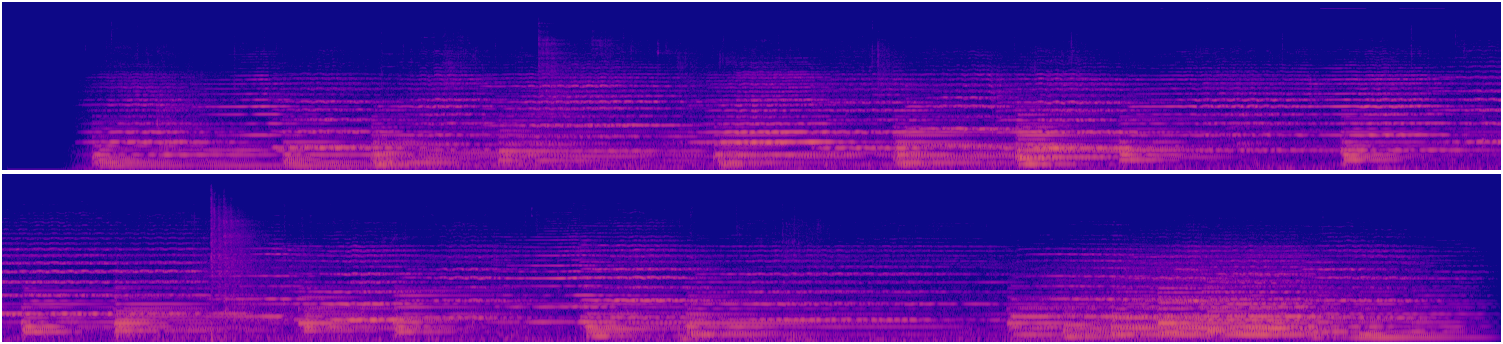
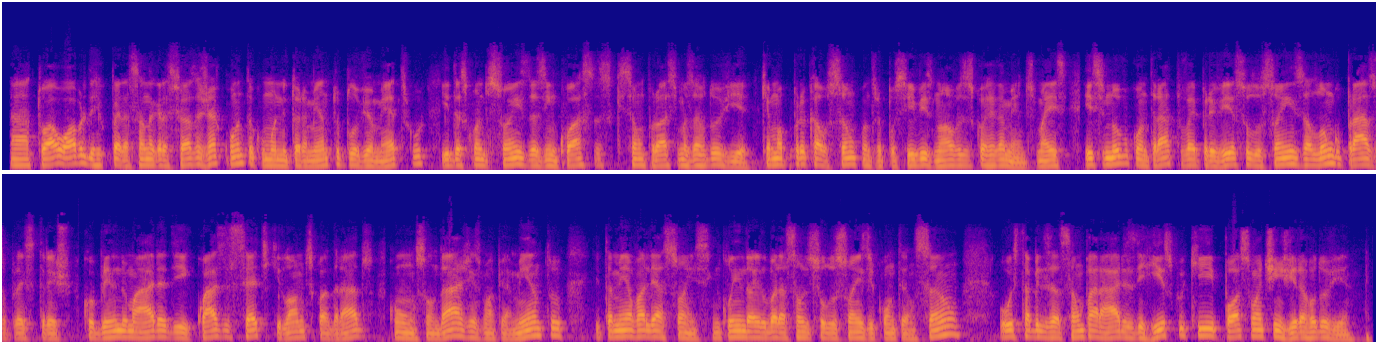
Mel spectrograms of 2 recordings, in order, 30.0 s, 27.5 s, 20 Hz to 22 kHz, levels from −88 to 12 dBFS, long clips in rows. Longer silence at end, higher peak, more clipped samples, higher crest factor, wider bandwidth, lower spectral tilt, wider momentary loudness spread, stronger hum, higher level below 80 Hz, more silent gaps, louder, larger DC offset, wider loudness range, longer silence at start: about the same, 0.1 s vs 0.05 s; second, -22 dBFS vs -2 dBFS; neither; about the same, 18 dB vs 14 dB; first, over 20 kHz vs 7.8 kHz; about the same, -6.5 dB/octave vs -7.5 dB/octave; first, 11 LU vs 6 LU; neither; second, -62 dBFS vs -40 dBFS; neither; second, -40 LUFS vs -17 LUFS; neither; first, 6 LU vs 2 LU; first, 0.8 s vs 0.1 s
